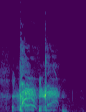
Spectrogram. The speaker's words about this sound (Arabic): معلش أنا يعني جو القاهرة يبدو فيه أتربة وكذا، يعني أستميحكم عذرا في كثرة السعال.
